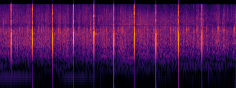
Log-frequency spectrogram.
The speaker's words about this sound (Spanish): Dale un aplauso a Él, dale un aplauso a Él. Aleluya.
